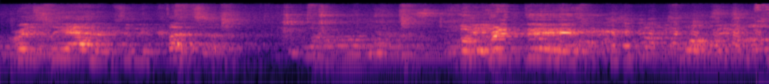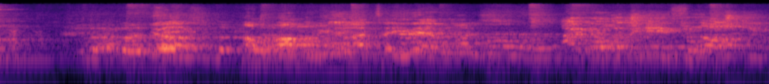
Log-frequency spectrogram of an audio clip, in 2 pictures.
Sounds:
music
speech

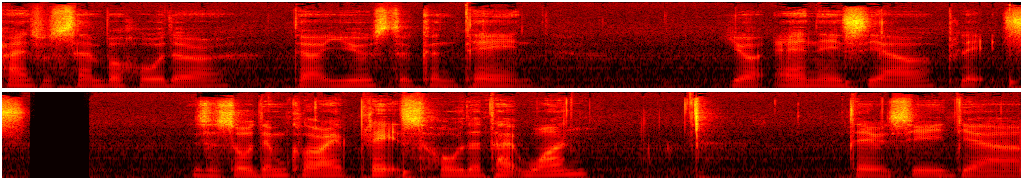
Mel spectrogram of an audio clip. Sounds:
speech

